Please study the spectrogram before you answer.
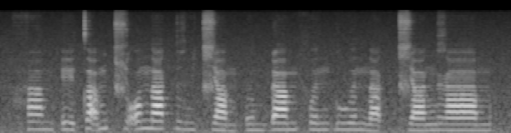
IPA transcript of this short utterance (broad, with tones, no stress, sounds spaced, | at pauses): h a̤˨˩ m ʔ e˧˩ t̪ a̰˧˥ m t͡ɕ ɔ̰˧˥ n a˦˥ k̚ ɣ ɨ̤˨˩ t͡ɕ a˧˩ m ʔ ə̤˨˩ m ɗ a˧ m f ə˨˦ n ɗ u˧ ə̯ n a˨˩ k̚ t͡ɕ a˨˦ ŋ ɣ a˧ m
